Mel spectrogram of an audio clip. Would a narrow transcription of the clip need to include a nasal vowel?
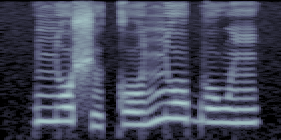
yes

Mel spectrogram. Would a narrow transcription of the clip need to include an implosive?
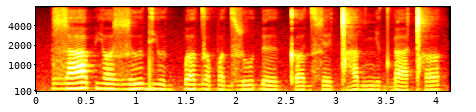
yes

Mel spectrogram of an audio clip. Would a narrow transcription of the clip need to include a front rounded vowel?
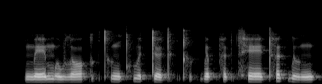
yes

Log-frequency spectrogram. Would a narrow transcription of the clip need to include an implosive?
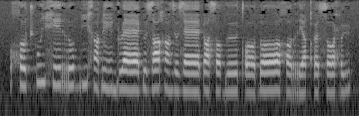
yes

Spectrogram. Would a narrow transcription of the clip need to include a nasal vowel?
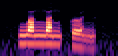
no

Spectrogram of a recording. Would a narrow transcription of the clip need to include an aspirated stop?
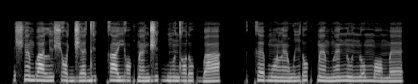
no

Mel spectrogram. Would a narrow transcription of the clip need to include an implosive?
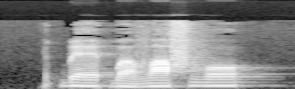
yes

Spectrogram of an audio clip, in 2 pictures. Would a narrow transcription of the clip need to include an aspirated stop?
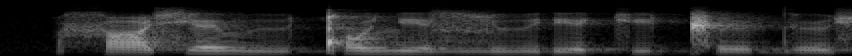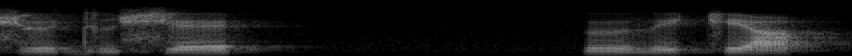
no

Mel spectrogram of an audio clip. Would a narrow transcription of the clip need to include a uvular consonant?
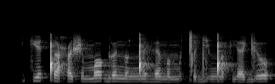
no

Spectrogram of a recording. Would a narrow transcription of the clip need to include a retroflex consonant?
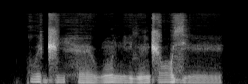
no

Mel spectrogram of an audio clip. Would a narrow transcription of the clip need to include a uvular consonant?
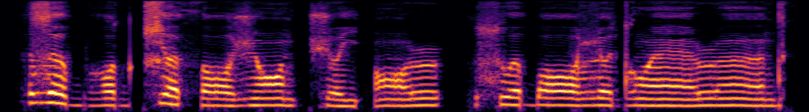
yes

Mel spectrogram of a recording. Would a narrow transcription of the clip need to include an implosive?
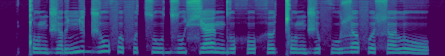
no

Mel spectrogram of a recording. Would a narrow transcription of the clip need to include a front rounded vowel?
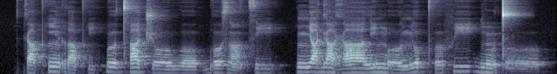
no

